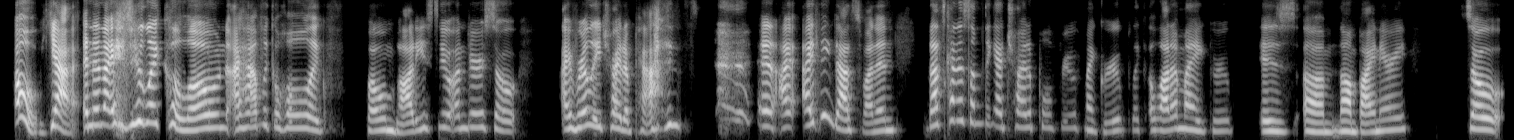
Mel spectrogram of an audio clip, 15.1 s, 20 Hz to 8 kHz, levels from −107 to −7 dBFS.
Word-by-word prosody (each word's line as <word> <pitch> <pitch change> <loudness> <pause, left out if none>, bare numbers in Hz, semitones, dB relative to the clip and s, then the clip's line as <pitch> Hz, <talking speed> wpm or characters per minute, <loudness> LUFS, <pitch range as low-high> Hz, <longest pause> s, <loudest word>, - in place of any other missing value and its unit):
Oh, - - +5
yeah, - - +9
and 310 +2 +5
then 345 - +5
I 345 0 +9
do 390 +5 +3
like 400 -1 +5
cologne 275 0 +1
I - - +5
have 300 - +1
like 345 -3 -13
a 290 - -9
whole, 280 0 -8
like, 255 -5 -1
f - - -28 0.4
foam 230 +1 -4
body 210 +7 -2
suit 290 +2 -11
under, 295 +2 -8
so 245 -7 -9 0.5
I 260 - +1
really 305 +4 0
try 305 +1 -2
to 220 - 0
pass. 215 +1 0
And 340 -1 -5
I 290 +2 +1
I 340 - +3
think - - -9
that's 235 -1 +1
fun, 195 +1 -7
and 230 +2 -6 0.3
that's 335 +2 +1
kind 440 0 -4
of 445 - -4
something 385 -2 -10
I 300 - -3
try 300 0 -10
to 295 - -10
pull 295 -2 -25
through - - -25
with 280 -2 -28
my 240 - -10
group, 210 +4 -16
like, 235 -1 -26
a 235 - -13
lotta 235 +2 -1
my 255 -4 -5
group 220 0 -22 0.3
is, 215 -1 -8
um, 200 -2 -3
non 215 -1 0
binary. 225 +7 -6 0.5
So 255 - -1
270 Hz, 215 wpm, -26 LUFS, 225-310 Hz, 0.5 s, yeah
